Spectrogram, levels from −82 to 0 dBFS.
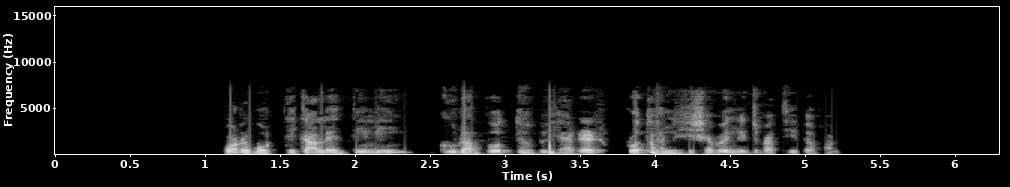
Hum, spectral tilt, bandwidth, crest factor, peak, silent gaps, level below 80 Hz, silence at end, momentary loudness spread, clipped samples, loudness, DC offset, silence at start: none; -7 dB/octave; 7.6 kHz; 20 dB; -2 dBFS; 3.72-3.81 s; -50 dBFS; 1.05 s; 9 LU; under 0.1%; -19 LUFS; under 0.1%; 1.15 s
